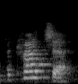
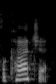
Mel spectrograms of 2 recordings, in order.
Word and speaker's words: focaccia: a little bit about focaccia but the reason that it's the ci in an italian name is pronounced like cha because there is no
